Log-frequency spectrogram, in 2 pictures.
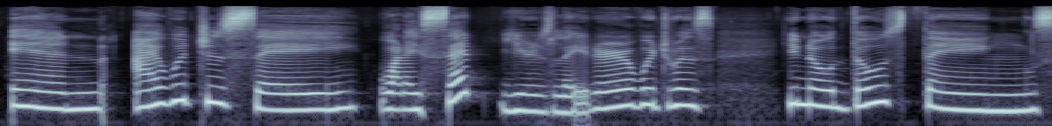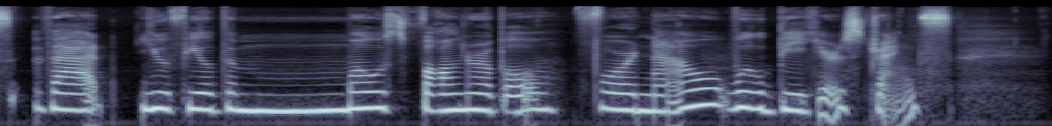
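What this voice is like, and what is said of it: Speaks with a noticeable accent. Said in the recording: “I was very insecure about my accent ... It was like my accent.”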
